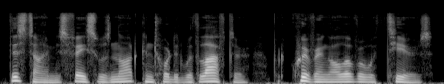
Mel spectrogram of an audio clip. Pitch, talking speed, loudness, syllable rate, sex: 115 Hz, 205 wpm, -19 LUFS, 5.3 syllables/s, male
